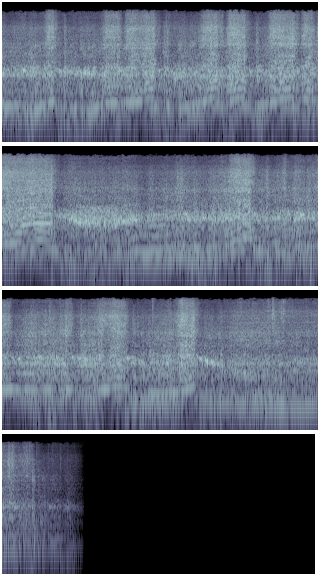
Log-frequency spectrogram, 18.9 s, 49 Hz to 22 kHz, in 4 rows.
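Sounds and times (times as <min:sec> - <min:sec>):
car engine revving: 0:00.0 - 0:14.9.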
